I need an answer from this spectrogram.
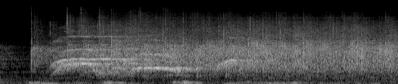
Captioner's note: audience applauding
